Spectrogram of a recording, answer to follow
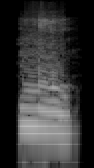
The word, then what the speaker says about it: nous: Then for we use nous. It is used when referring to a group that includes yourself and others. Say it with me. Nous. Nous. Remember, the S is silent, unless followed by a vowel.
